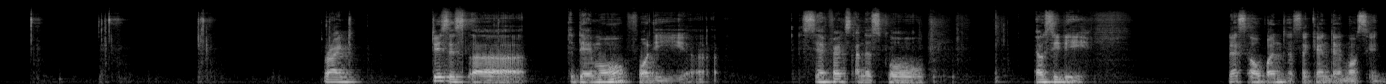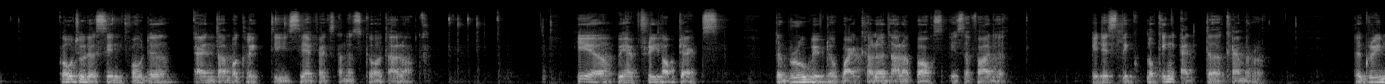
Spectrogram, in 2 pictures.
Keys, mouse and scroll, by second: 0.3-3.2 typing, 4.6 typing, 7.8-8.5 typing, 14.9 click, 16.5 click, 18.3 click, 18.5 Delete, 18.5 double click, 18.7 double click.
